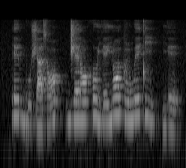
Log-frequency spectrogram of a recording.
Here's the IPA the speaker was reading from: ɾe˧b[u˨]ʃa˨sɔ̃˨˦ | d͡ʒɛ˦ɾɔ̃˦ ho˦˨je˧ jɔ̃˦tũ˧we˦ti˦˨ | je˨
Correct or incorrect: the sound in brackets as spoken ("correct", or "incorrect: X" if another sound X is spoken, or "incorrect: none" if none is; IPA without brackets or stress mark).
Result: correct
